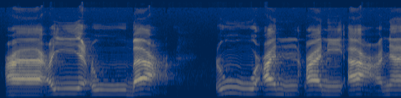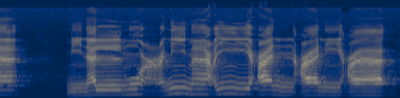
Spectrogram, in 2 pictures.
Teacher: Makhraj atau tempat keluar daripada huruf Ain itu berada di tenggorokan atau al-halqu.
